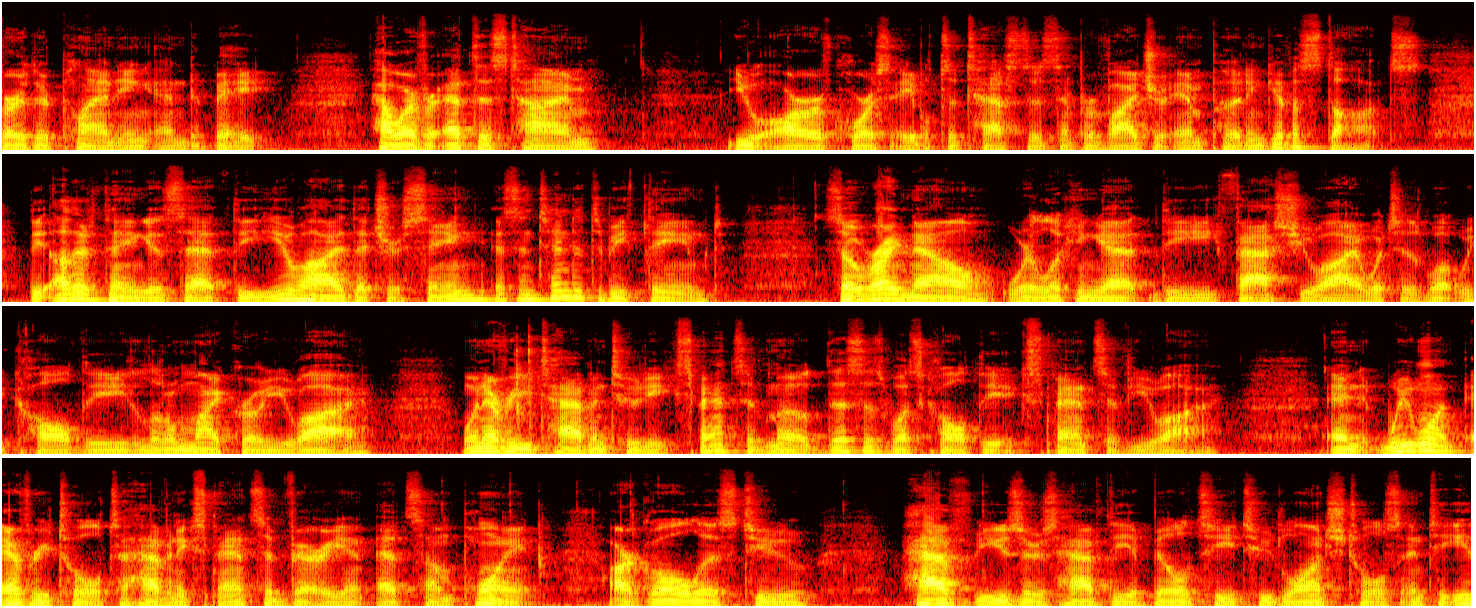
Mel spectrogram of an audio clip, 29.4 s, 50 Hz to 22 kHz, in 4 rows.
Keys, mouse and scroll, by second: 9.5 right click, 10.4 q, 11.3 click, 12.8-13.5 ctrl+scroll down 3, 16.1 scroll down 3, 20.2 click, 24.3 middle click, 24.6 scroll down 1, 25.0 middle click, 25.8-26.3 scroll down 2, 26.3 middle click.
